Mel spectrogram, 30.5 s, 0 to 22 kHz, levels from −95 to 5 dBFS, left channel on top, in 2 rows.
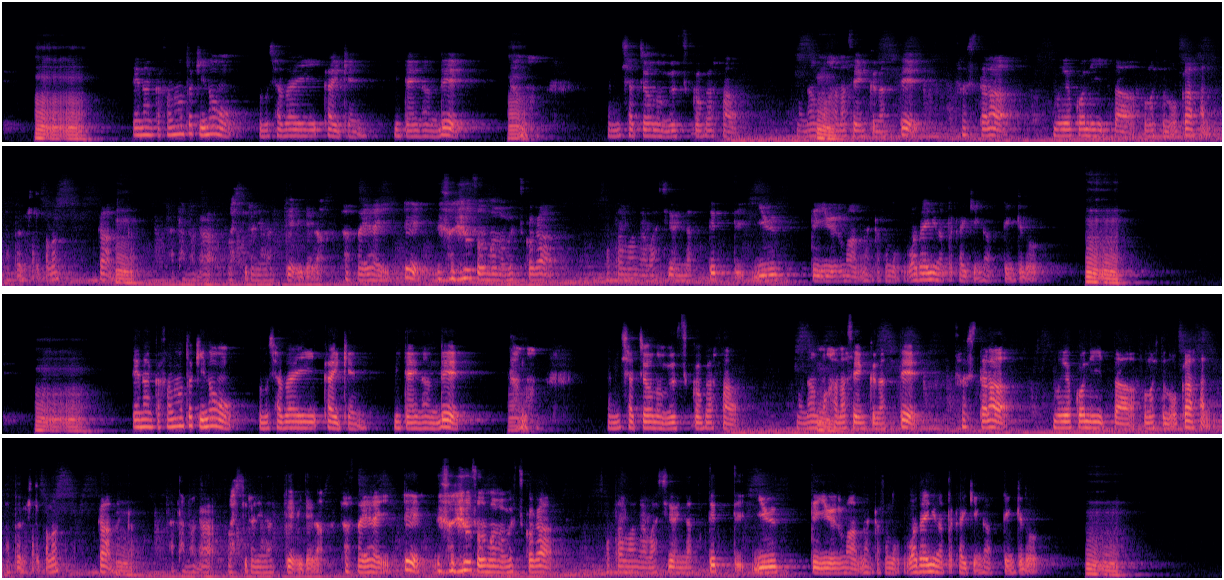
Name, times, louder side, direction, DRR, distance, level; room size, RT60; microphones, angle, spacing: voice 1, 0.4-1.0 6.3-6.5 10.2-10.4 16.7-16.9 28.8-29.2, left 4 dB, 40° left, 8 dB, 0.3 m, -29 dB
voice 2, 1.6-2.9 3.2-4.6 4.9-5.7 6.3-6.7 7.6-9.2 9.9-11.4 11.9-12.6 13.1-15.1 15.4-16.0 16.5-16.8 17.5-22.1 22.9-24.9 25.4-28.2, right 6 dB, 90° right, 17 dB, 0.4 m, -29 dB
sound 1, 8.6-25.1, equal, 55° right, 2.5 m, -43 dB
10.5 x 7.3 x 4.2 m, 1.0 s
head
